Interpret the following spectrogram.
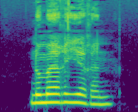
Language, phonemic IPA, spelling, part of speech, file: German, /nʊməˈʁiːʁən/, nummerieren, verb, De-nummerieren.oga
- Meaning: to number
